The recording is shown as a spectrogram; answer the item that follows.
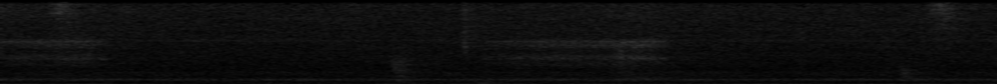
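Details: Dog asleep at bedtime with excessive snoring: breathy, hissing snores rise and fade twice, separated by quiet stretches, with faint clicks and a constant low background hum.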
